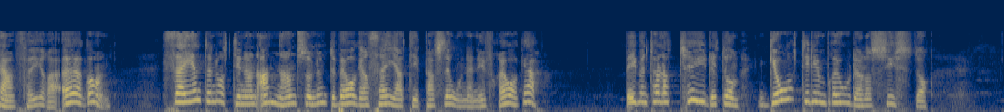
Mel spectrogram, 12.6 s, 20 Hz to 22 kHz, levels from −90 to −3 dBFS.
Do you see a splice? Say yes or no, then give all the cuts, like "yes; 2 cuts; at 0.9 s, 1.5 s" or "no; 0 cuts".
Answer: no; 0 cuts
